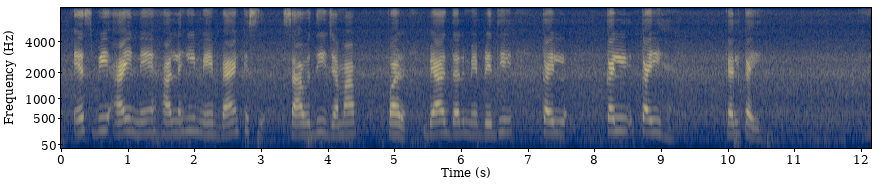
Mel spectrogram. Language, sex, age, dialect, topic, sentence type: Magahi, female, 46-50, Southern, banking, statement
